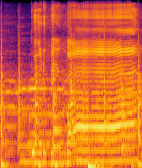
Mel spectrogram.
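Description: Live Sundanese ronggeng music: hand drums beat a quick rhythm of about four strokes a second. About halfway through, a held high note sounds over a deep low tone.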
